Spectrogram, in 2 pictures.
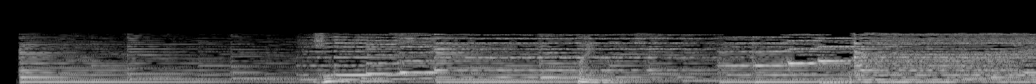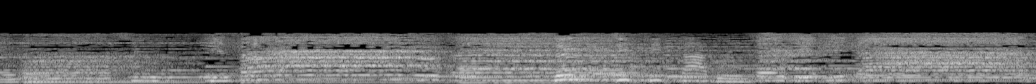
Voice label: A Vida sorri pra Você Feminino, Telemensagens; Amizade

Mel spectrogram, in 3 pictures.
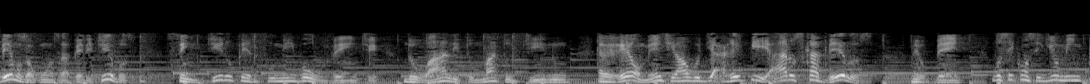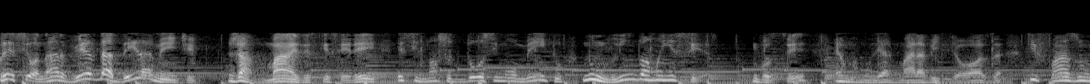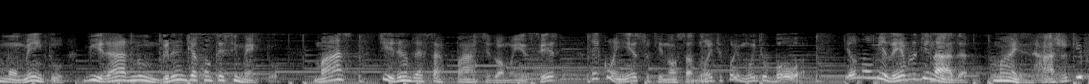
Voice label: ACORDAR AO SEU LADO M, Sensuais masc; Telemensagens

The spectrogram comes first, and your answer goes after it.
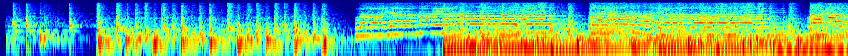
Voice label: Natal Para Mãe Masculino; Telemensagens; Natal e Ano novo

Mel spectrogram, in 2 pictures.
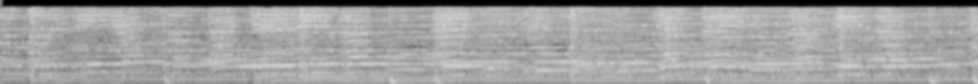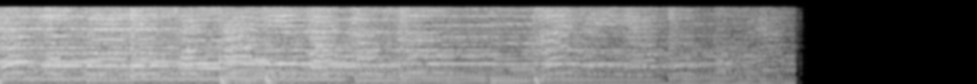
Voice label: Dia Das Mães Para Mãe Masculino; Telemensagens 2017

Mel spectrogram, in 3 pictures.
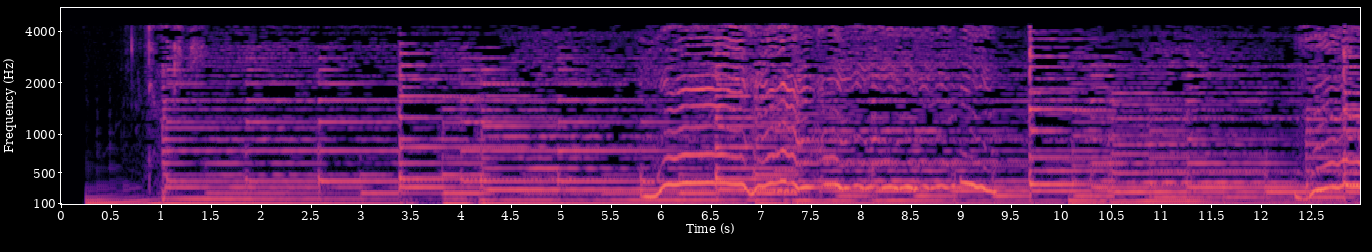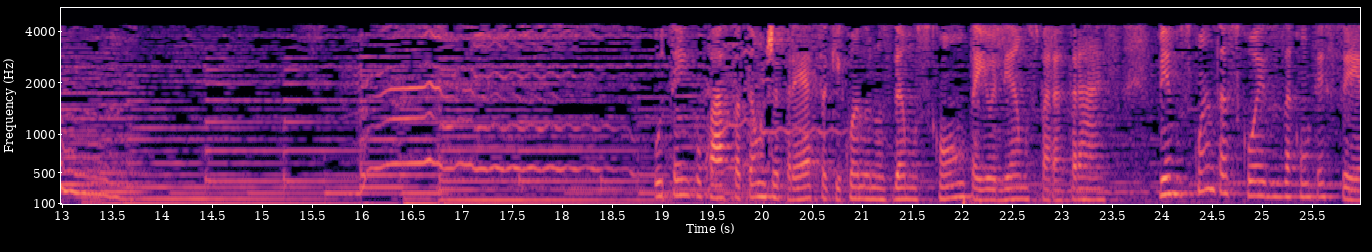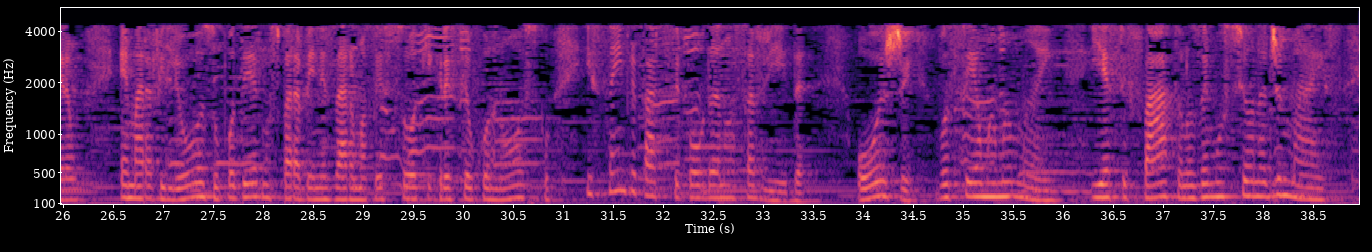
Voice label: MÃE IRMÃ DUAS VOZES, Telemensagens, Dia das Mães; Telemensagens 2017

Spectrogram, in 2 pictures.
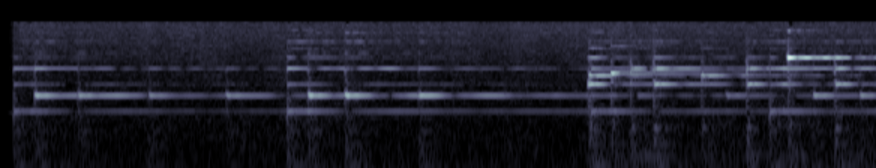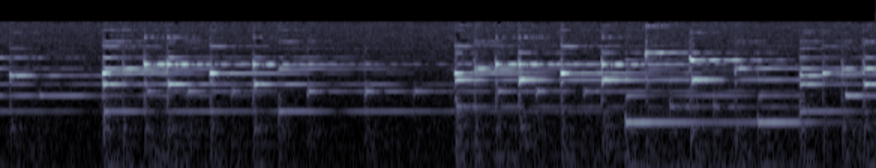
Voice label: Filha Criança Masculino

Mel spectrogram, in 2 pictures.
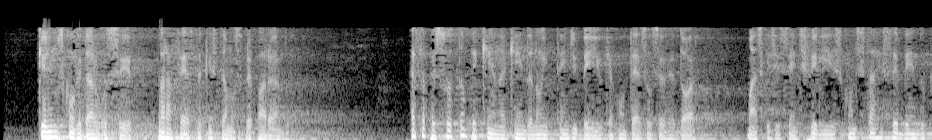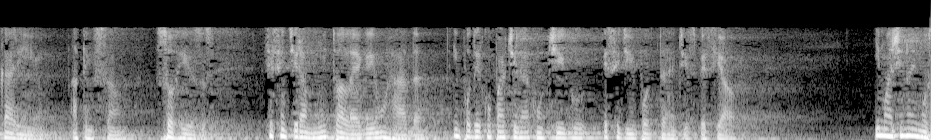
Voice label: Convite Aniversário de Criança Masculino, Voz; Telemensagens; Só Voz; Telemensagens 2017

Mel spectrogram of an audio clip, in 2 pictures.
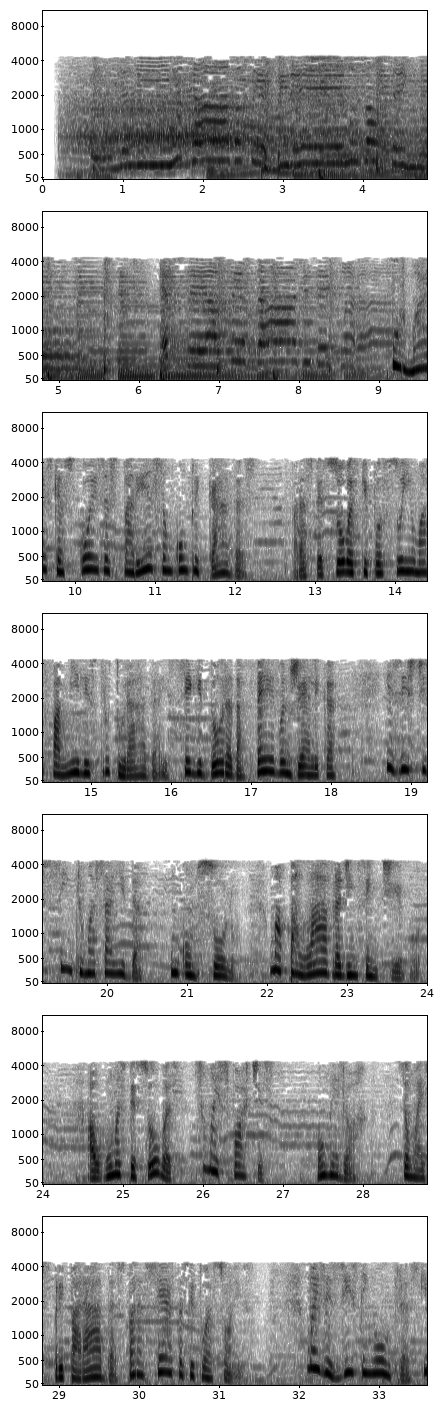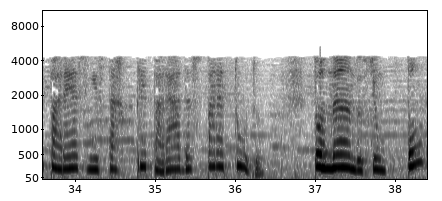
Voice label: ANIV TIO (A)(F); Aniversários; ANIV. Evangelico; Fem

